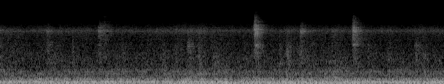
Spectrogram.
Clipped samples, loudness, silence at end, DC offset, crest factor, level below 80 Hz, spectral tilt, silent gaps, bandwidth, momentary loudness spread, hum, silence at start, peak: under 0.1%; -32 LUFS; 0 s; under 0.1%; 14 dB; -34 dBFS; -6 dB/octave; none; 10.5 kHz; 2 LU; none; 0 s; -16 dBFS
